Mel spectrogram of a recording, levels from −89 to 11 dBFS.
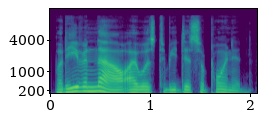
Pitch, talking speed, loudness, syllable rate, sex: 130 Hz, 230 wpm, -18 LUFS, 6.1 syllables/s, male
